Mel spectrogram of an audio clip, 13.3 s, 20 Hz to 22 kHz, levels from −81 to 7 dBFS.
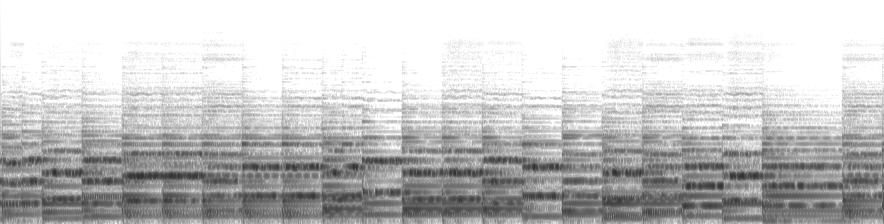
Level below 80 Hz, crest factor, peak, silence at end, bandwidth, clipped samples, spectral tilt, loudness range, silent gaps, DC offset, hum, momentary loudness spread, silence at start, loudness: -50 dBFS; 14 dB; -4 dBFS; 0 s; 10.5 kHz; under 0.1%; -8.5 dB/octave; 1 LU; none; under 0.1%; none; 5 LU; 0 s; -18 LUFS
